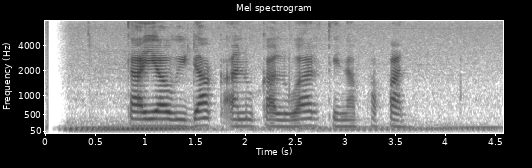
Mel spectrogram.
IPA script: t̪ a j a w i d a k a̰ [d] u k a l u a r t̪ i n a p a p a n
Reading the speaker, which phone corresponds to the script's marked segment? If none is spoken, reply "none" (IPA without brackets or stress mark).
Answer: n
